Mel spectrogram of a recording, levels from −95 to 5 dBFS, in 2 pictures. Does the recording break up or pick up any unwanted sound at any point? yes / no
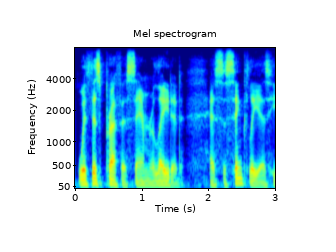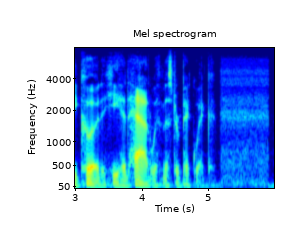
no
